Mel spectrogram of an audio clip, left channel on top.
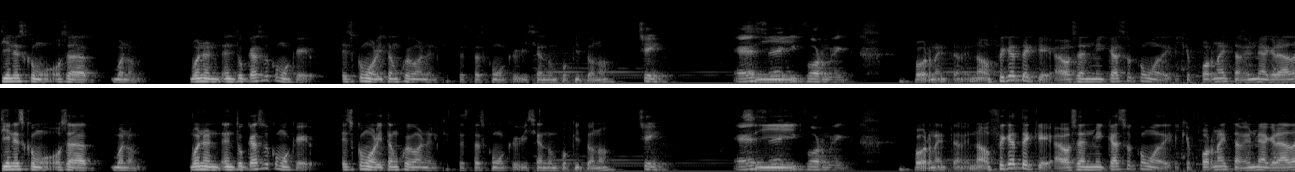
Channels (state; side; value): normal; both; correlation 0.33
